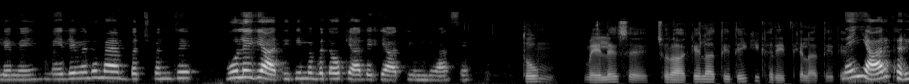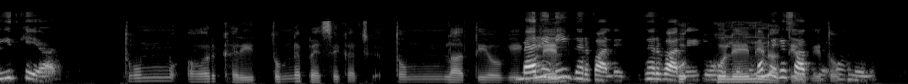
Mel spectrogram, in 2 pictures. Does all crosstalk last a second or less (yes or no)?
no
